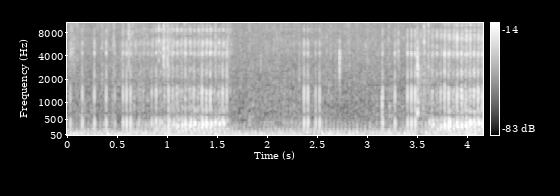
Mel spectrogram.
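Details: Domestic cat purring as light rain falls outside, a throbbing low rumble with a breathy surge at the start and another at the end, interrupted by a brief quieter pause, soft rain noise throughout.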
